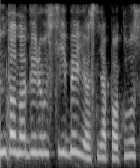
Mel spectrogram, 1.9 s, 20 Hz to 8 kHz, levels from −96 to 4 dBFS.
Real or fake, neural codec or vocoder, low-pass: fake; vocoder, 22.05 kHz, 80 mel bands, HiFi-GAN; 7.2 kHz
